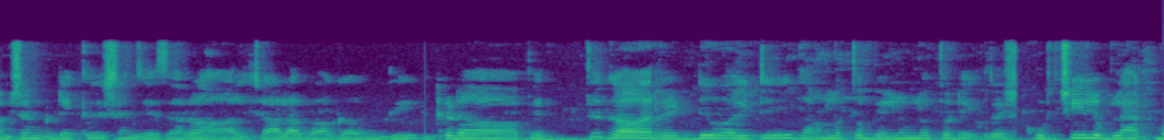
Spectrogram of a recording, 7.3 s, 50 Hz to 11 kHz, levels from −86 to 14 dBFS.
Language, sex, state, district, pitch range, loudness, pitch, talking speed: Telugu, female, Andhra Pradesh, Krishna, 195-215 Hz, -19 LUFS, 205 Hz, 130 wpm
